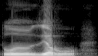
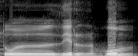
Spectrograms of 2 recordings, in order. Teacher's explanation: di sini ra tipis, ra tarqiq, tunzir, zir, ya, tidak dibaca tunziru, nanti jadi ra tebal, tapi tunzirhum.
